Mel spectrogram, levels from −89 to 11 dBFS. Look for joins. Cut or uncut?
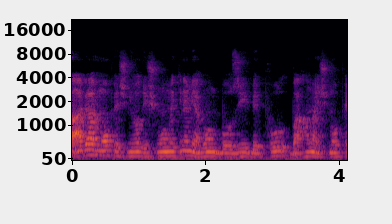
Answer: uncut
